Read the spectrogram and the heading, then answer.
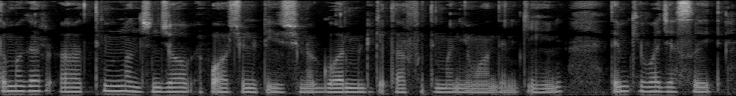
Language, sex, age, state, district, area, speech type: Kashmiri, male, 18-30, Jammu and Kashmir, Budgam, rural, spontaneous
